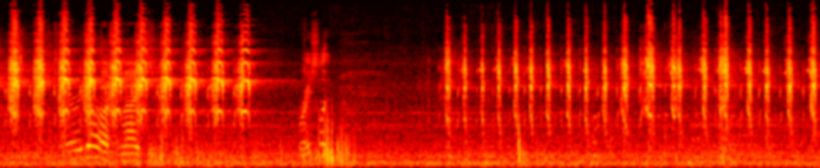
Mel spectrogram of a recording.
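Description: A young bird shrieks loudly and repeatedly, close by.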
